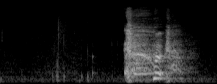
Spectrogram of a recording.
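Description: A man coughing, two quick coughs close together a little over a second in.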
